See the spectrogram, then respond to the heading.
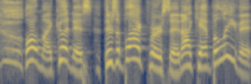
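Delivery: very high, swooping, awestruck amazed excitement. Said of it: "really excited 'cause he's never seen".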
